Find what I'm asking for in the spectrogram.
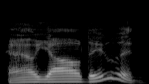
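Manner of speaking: put-on loud, drawn-out hillbilly accent greeting; Southern hillbilly twang, sauntering in loud. Thief mocking the hero as he steps out, hillbilly accent. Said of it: "in his best hillbilly accent".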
